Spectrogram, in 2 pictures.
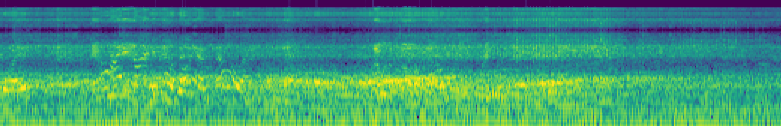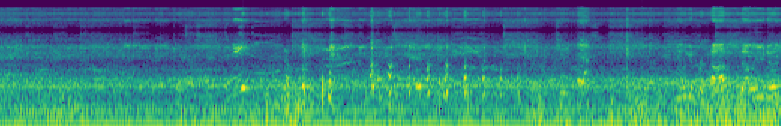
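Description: Go-kart engines droning steadily, their pitch rising and falling over the first several seconds, under indistinct voices and laughter.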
